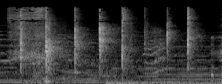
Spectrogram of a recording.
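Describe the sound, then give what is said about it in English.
A person claps their hands about eight times in a loose, slightly uneven rhythm. The sharp claps are fairly loud, with short pauses between them. “I'll applaud that.”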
